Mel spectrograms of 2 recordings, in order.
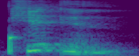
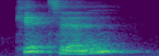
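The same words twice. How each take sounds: First: The T is replaced by a throat catch. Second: The T is pronounced as an audible T. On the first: The speaker calls it right. "I'm saying kitten" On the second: The speaker calls it wrong. "I'm not saying kitten"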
